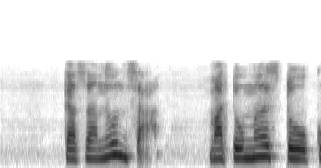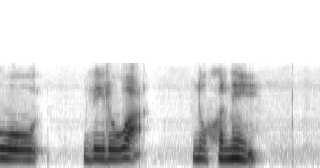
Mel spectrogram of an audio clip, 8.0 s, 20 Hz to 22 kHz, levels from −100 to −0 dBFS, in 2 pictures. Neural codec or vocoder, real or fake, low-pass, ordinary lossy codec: codec, 24 kHz, 6 kbps, HILCodec; fake; 5.4 kHz; AAC, 32 kbps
